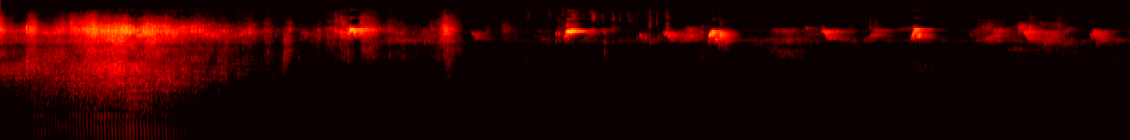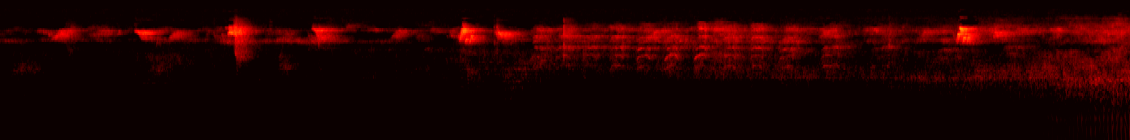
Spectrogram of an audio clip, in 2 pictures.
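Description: Faint outdoor ambience of small birds chirping: many short, high chirps scattered throughout. A louder swell of noise comes in the first two seconds, and another builds near the end.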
